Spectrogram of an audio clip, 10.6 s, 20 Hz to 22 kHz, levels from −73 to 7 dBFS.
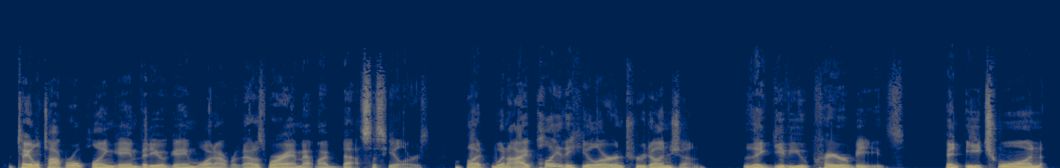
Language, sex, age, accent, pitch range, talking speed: English, male, 50-69, American, 95-140 Hz, 185 wpm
